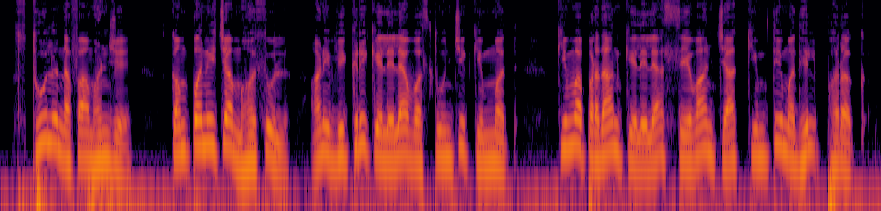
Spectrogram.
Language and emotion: Marathi, neutral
